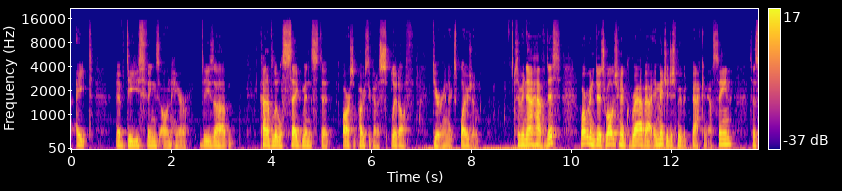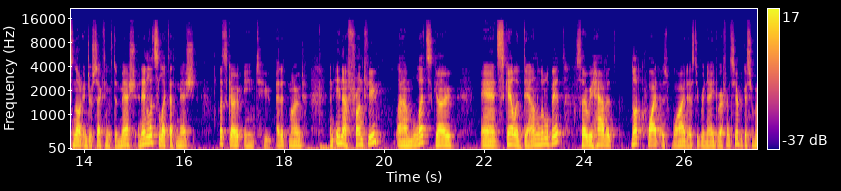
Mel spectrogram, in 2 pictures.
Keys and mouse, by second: 10.6-14.2 middle drag, 11.3 g, 14.2 click, 14.3-16.5 middle drag, 16.5-23.7 drag, 18.7 KP_1, 22.5 s, 23.7-27.4 middle drag.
